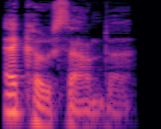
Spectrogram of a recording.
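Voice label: "echo sounder", British English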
